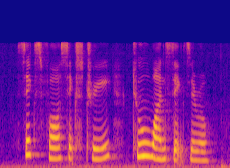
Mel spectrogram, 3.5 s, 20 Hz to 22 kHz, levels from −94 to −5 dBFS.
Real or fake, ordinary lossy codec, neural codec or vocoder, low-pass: real; none; none; none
